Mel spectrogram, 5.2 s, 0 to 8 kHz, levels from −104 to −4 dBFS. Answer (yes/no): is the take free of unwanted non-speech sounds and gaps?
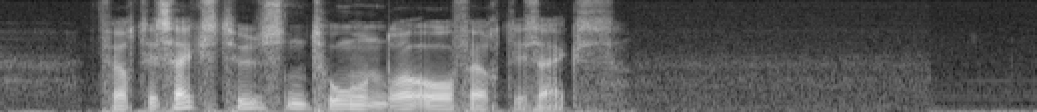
yes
